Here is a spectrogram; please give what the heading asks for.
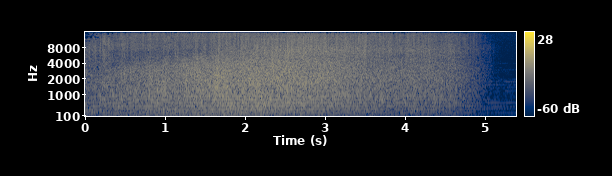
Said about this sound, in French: vous enlèverez vos chaussures et vous viendrez aussi marcher sur le sable fin de cette magnifique plage des Côtes d'Armor. Je vous laisse écouter encore quelques secondes le bruit des vagues pour RZN Radio.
